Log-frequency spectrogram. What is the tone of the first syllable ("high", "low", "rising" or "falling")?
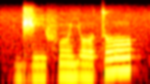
low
